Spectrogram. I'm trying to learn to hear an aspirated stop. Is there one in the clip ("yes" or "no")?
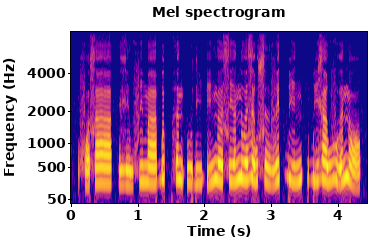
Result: no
